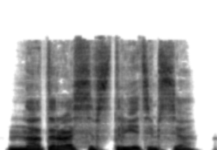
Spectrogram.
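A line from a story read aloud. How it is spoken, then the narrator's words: Angry hiss. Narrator (Russian): зло прошипел байкер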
